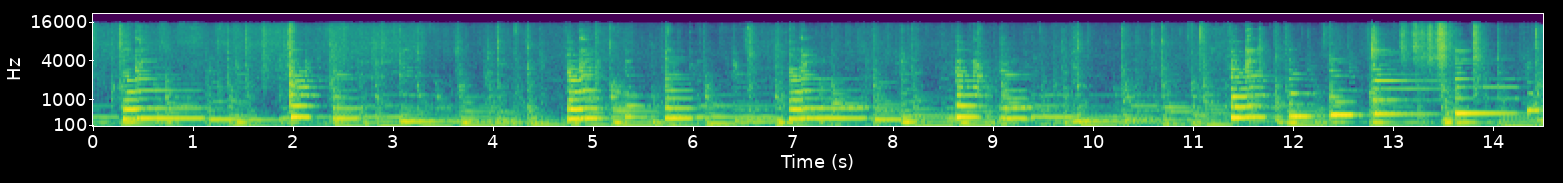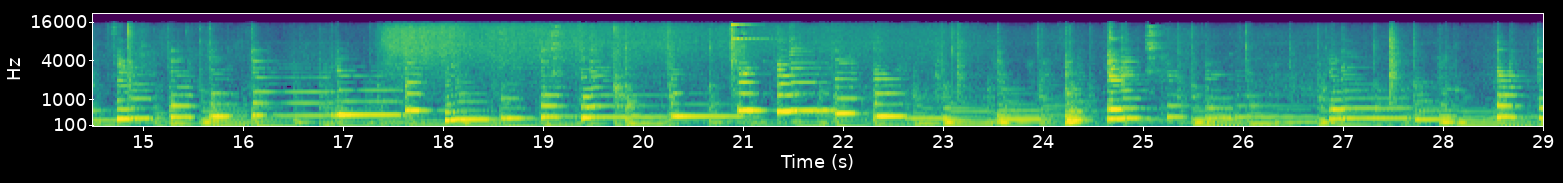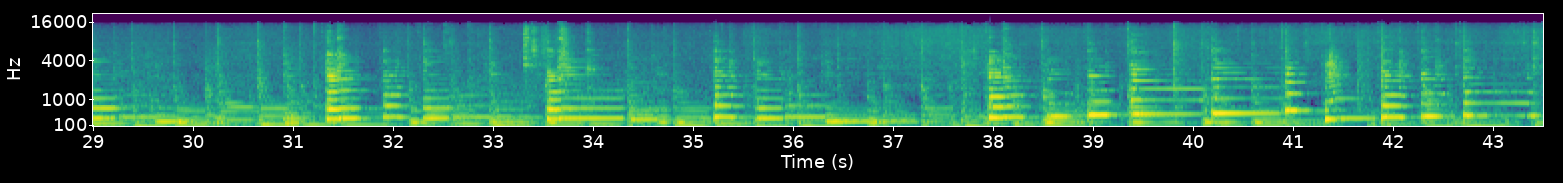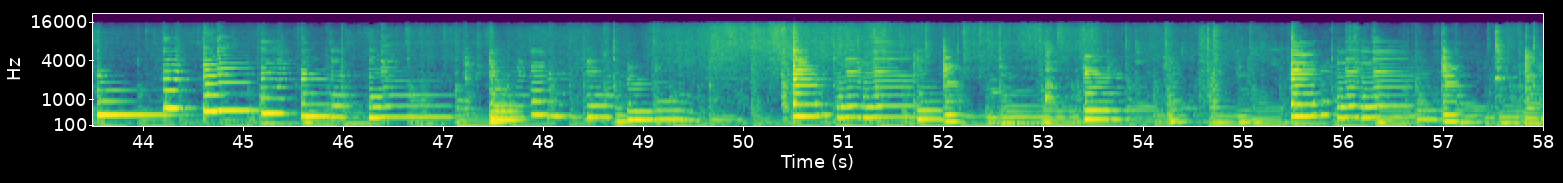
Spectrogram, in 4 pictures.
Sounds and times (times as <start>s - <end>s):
Double bass: 0.0s - 58.0s.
